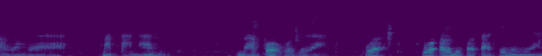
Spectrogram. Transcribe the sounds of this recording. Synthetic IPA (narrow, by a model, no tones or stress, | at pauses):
kaloŋɡa̰maka̰nan | bakoʔɡuabila̰ɡuaɡuakalodiko̰t̪a̰ʔsinija̰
